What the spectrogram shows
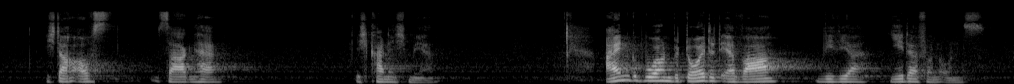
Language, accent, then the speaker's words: German; Kirchheim, Germany; In Kirchheim gibt es bald eine Umgehungsstraße. Yeah. Ich komme aus Kirchheim, ich habe da 30 Jahre lang drauf gewartet.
